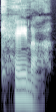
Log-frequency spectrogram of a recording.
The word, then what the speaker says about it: Kena: is kina but uh her her name is pronounced kana yes uh so canaan bridge of spirits so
